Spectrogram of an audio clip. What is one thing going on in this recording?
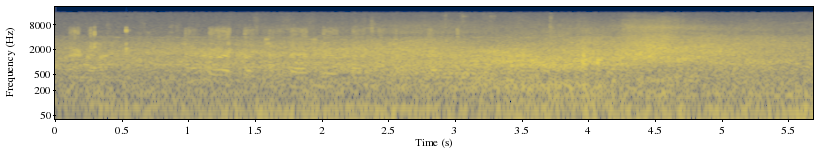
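A large jet airliner taxis past with a loud, steady engine roar.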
